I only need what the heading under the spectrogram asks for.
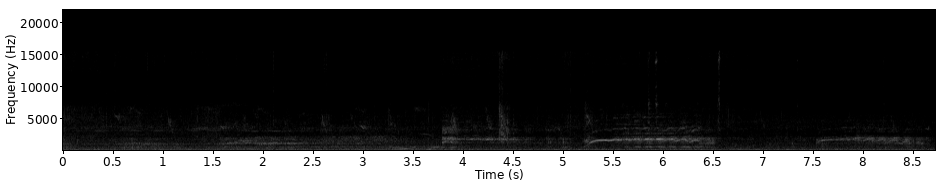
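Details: A 1.5-year-old Budyonny-breed young stallion offered for sale whinnies: a quiet tonal call holding level then sliding, around five to six seconds in, against a low steady background hum, with a fainter similar call just after.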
